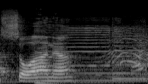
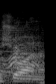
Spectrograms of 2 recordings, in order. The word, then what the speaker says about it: Zoana: Negro el 8, bienvenido Lucas, bienvenido a su futura novia, Zoana. ¿Sabe qué es Zoana, no Joana, no es cierto?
